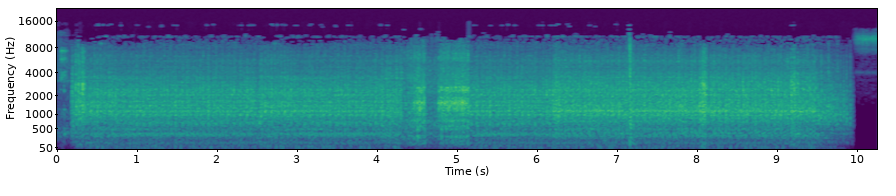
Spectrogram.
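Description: Small electric motor of a homemade miniature toy tractor running with a steady whir as it drives the toy along; it starts abruptly and cuts off just before the end.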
